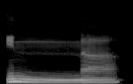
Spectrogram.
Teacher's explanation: आपको दो बार नून को नहीं पढ़ना पड़ रहा है, एक ही नून है उसको रोके हुए हैं, और जो भी जबर जेर पेश है वो आप उस पर लगा दे रहे हैं, आगे बढ़ जा रहा है। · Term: तशदीद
